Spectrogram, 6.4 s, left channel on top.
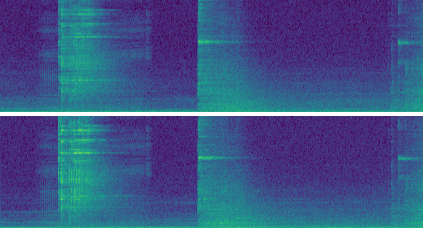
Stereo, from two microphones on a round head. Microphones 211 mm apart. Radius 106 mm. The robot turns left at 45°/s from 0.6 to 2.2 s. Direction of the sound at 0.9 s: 80° right.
